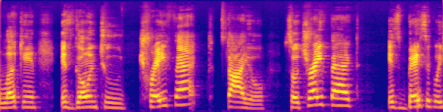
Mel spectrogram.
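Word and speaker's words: Trefac: The next place you might have your luck in is going to Treyact Style. So Treyact is basically short for Treasure Factory. So it's spelled T R E F A C and then it's style.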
